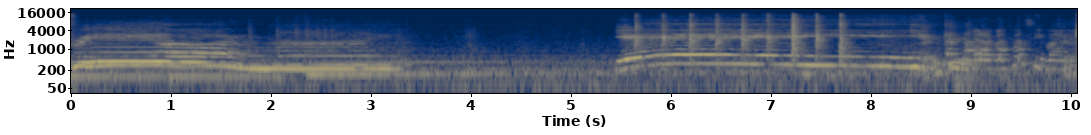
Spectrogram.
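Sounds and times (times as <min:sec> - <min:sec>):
acoustic guitar chord: 0:00.0 - 0:05.4.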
